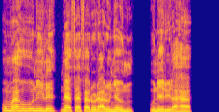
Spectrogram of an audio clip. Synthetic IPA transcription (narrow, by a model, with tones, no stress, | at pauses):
ʊ˦mʊ˨a˦ɦʊ˦ɦʊ˦niː˦le˦ne˦fe˦fe˦ɾʊ˨ɾa˨ɾu˦ɲe˦u˦nṵ˨ | u˦ne˨˦ɾi˦ɾa˦ɦa˦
